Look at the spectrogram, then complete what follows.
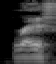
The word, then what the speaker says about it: Ralph: Voldemort to me so does it ever bother you that Rafe I doesn't pronounce his name Ralph uh no cuz not that uncommon in Britain I mean it's still more common to see a pronounced Ralph but like there's that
